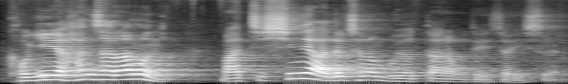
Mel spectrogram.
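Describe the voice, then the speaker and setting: A male pastor preaching a sermon, retelling a scripture story with acted dialogue and lively emphasis. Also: a little high, fairly quick. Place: church sanctuary. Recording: echoey hall reverb.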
